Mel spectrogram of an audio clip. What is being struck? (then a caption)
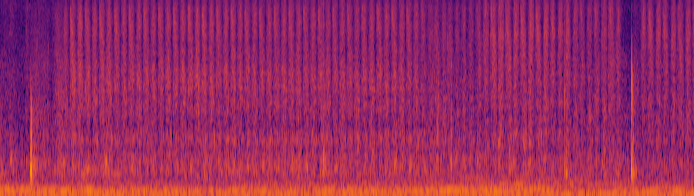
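Pebble grain leather loafer with wooden shoe tree. Cloth-wrapped fingers rub the toe and side of the upper on a bespoke pebble grain leather loafer fitted with a wooden shoe tree, held and tilted. A steady, rhythmic swishing rub with a fine bright texture runs throughout over a low hum, broken by a few sharp, brief ticks.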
